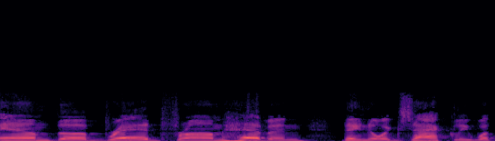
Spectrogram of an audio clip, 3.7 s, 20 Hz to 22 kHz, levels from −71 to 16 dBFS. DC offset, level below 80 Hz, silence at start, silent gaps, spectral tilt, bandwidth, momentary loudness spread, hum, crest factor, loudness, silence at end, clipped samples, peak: under 0.1%; -72 dBFS; 0 s; none; -4 dB/octave; 7.6 kHz; 9 LU; none; 14 dB; -24 LUFS; 0 s; under 0.1%; -8 dBFS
